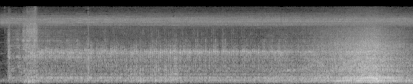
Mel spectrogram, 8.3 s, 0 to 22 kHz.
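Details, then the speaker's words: 1981 Mercedes W126 300SD, OM617.951 turbo diesel five-cylinder, restored with new piston rings and bearings, EGR vacuum blocked, new air filter, at idle: steady, even diesel clatter with no rattles, clanks or squeals; healthy engine. "there you go the engine sounds like it should there are no rattling sounds no clanking sounds no squealing it sounds like a very healthy om six one seven Mercedes engine"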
